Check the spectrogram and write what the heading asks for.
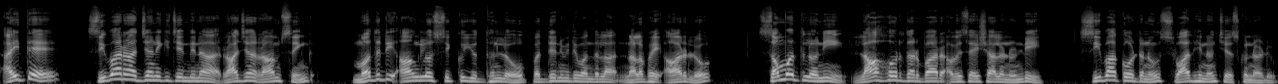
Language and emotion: Telugu, neutral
